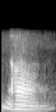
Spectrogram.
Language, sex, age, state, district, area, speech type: Maithili, male, 45-60, Bihar, Supaul, rural, conversation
